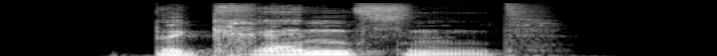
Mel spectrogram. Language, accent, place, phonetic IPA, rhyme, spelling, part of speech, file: German, Germany, Berlin, [bəˈkʁɛnt͡sn̩t], -ɛnt͡sn̩t, bekränzend, verb, De-bekränzend.ogg
- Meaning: present participle of bekränzen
